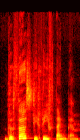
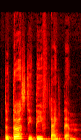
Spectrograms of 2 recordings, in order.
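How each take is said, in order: First: The th sounds are soft and airy, tongue-behind-teeth. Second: The th sounds are replaced by t and d. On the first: "place the tongue behind the teeth and try to add some air" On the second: "Let's try it with T and D"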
